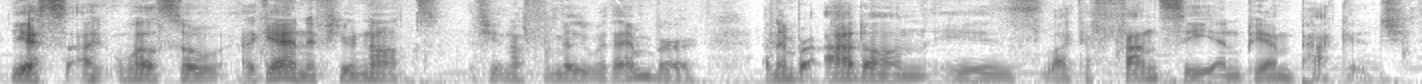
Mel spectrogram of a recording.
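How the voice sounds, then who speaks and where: A man's voice: medium pitch, normal speed, soft background music. A man in his thirties with a mild Irish accent, chatting in a rambling, jokey way to his live-stream chat. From Ireland. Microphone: good desk mic at computer.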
